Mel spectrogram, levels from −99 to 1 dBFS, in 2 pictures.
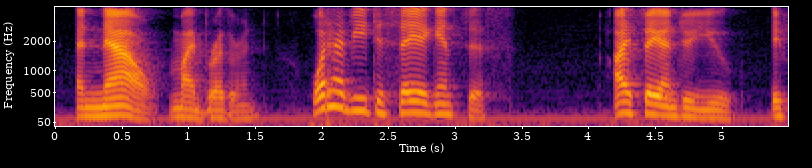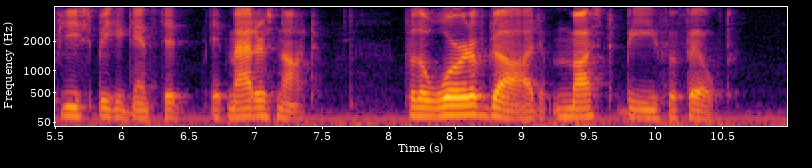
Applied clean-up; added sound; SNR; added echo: none; none; none; none.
